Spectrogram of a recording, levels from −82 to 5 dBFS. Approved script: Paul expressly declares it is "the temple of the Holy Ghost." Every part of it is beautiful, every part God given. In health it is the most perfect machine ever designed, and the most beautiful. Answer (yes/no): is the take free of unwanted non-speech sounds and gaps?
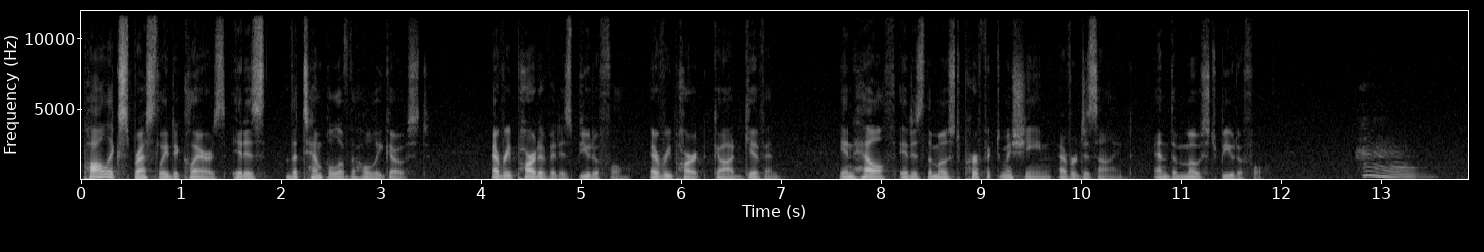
no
